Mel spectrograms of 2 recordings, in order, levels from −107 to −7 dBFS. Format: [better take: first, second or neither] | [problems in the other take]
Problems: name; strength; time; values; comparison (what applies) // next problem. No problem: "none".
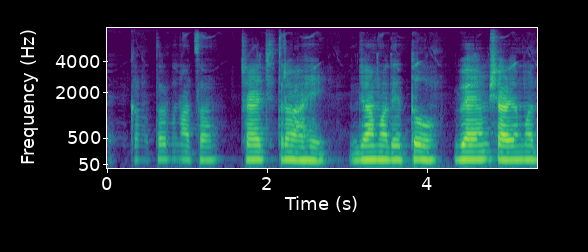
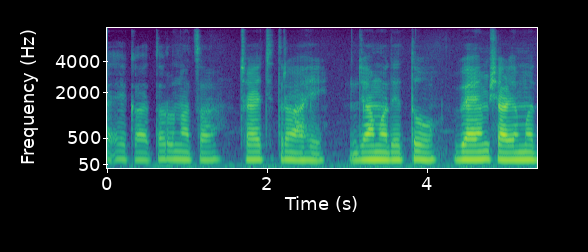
second | noise reduction (neural mask model DeepFilterNet 3)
